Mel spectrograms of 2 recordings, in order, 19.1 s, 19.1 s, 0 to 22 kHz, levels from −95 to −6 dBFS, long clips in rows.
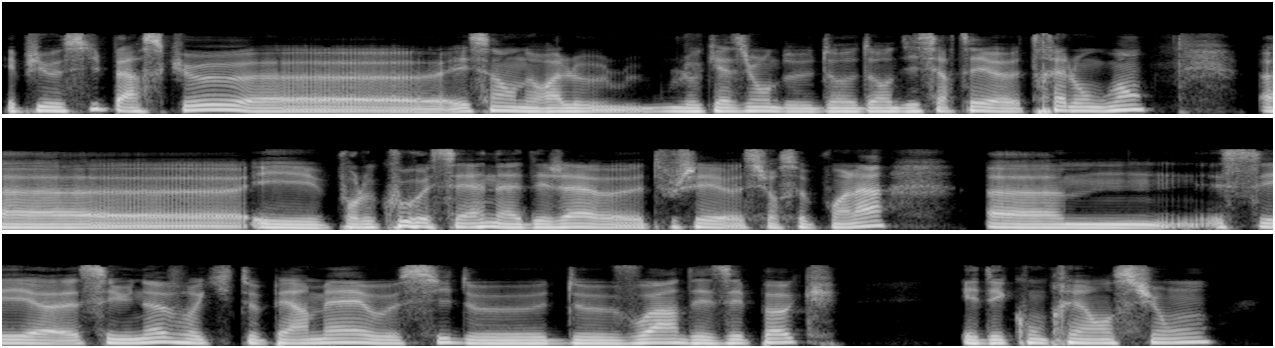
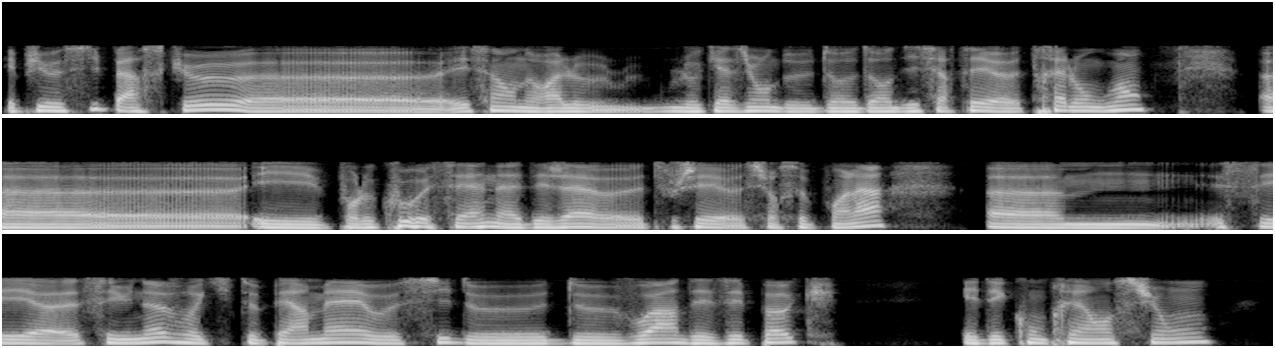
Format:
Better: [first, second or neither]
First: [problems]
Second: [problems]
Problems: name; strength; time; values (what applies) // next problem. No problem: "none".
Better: first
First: garbled, watery; slightly; nothing above 6.5 kHz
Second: garbled, watery; badly; nothing above 4 kHz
